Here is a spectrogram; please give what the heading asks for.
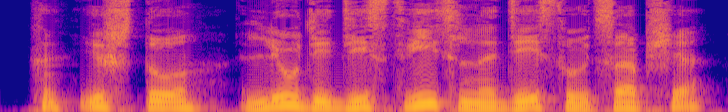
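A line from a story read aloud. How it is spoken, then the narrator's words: Short laugh. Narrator (Russian): хохотнул он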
